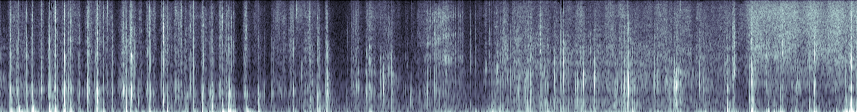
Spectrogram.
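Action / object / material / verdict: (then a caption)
tap / paperback book with card cover / paper / none. A small paperback Spanish phrasebook with a glossy card cover is tapped quickly and irregularly on its cover, giving short dry knocks. Softer papery rustling follows as the pages are riffled with the fingers, ending in a brighter, hissy flutter.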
